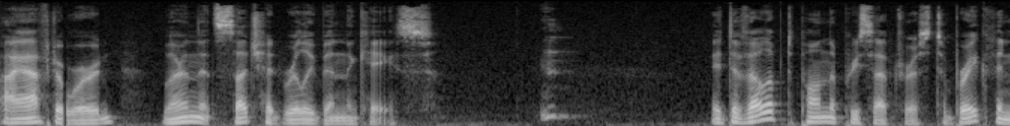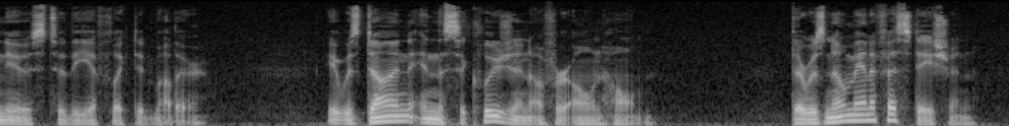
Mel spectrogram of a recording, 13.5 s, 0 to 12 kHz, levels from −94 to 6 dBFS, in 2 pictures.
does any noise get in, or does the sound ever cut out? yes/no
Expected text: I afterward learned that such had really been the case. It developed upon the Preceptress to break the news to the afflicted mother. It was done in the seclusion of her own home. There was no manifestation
yes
